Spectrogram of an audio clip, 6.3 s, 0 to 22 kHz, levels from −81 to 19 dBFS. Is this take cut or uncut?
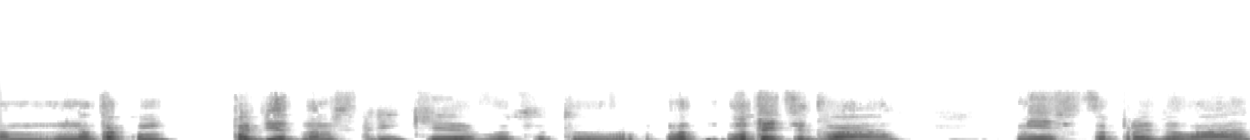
uncut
